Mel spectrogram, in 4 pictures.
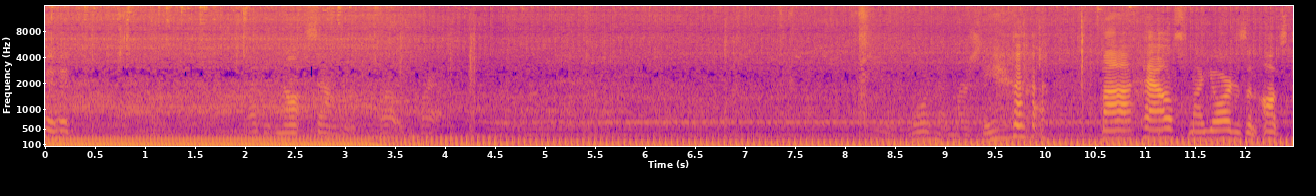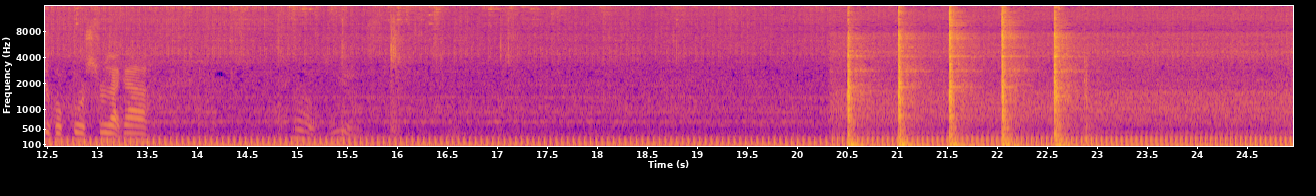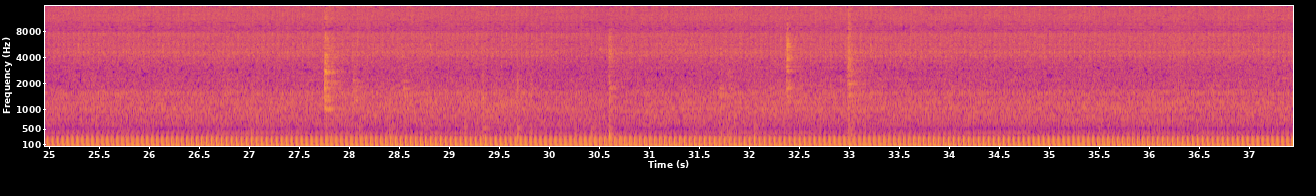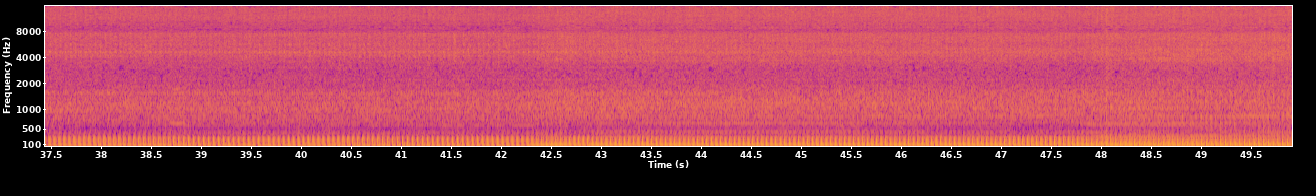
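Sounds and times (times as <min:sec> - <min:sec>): engine running: 0:00.0 - 0:49.9
sharp knocks: 0:20.4 - 0:23.1.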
